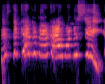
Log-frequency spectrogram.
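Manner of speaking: high, shrill-free squealing fan voice, laughing; excited squeal. Retold or imitated. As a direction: gush like a thrilled fan. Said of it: "I was like".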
